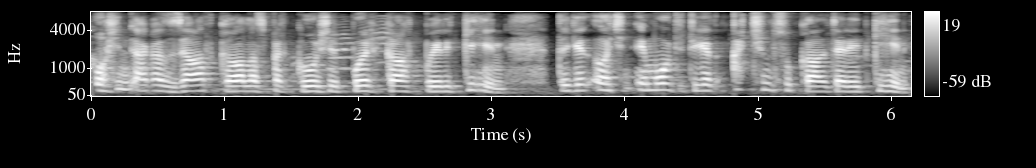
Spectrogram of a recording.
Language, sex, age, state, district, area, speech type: Kashmiri, male, 45-60, Jammu and Kashmir, Ganderbal, urban, spontaneous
